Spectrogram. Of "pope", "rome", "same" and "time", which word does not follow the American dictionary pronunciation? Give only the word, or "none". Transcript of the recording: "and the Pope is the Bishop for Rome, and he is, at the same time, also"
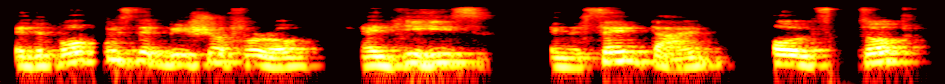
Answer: rome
